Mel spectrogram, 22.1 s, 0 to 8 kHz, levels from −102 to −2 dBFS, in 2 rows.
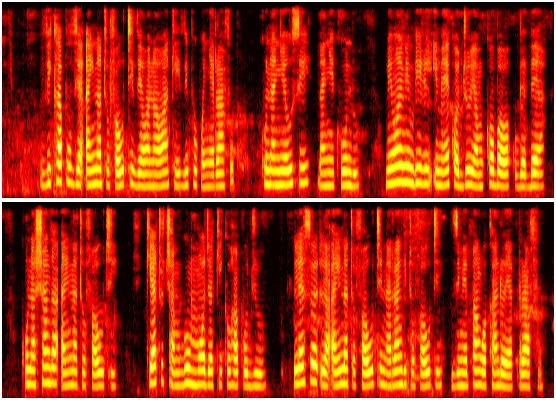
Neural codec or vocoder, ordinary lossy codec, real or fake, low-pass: codec, 16 kHz, 8 kbps, FreqCodec, smaller model; AAC, 48 kbps; fake; 7.2 kHz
